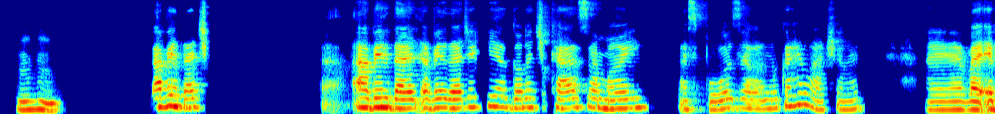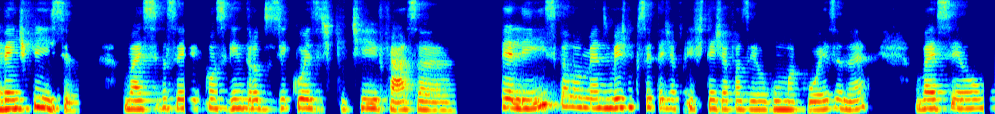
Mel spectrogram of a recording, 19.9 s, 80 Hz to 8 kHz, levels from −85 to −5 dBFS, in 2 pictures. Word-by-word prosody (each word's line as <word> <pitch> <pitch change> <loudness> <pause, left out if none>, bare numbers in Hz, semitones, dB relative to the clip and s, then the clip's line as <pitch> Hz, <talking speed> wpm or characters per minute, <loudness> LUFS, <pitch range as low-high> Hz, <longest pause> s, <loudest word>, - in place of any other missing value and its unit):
Uhum. 160 -4 +1 0.9
Na 205 +1 +6
verdade 195 -4 +3 1.1
a, 200 - 0
a 200 - +7
verda 195 -2 +7
a - - +3
verdade 185 +1 +2
é 210 - -2
que 225 0 -2
a 210 -1 -3
dona 190 +1 -1
de 190 -4 -10
casa, 195 +2 -1
a - - -1
mãe, 185 +3 0 0.3
a 170 - -6
esposa, 170 +3 -4
ela 180 -1 -3
nunca 180 +4 -3
relaxa, 225 -11 -2
né, 165 +3 -4 0.7
eh, 160 +1 0
vai 165 +2 +6
é 175 - +8
bem 180 +1 +6
difícil, 180 -4 0 0.4
mas 170 -1 +1
se 175 +1 -8
você 185 -1 -2 0.2
conseguir 185 -1 -3
introduzir 180 -1 -3
coisas 185 -2 -1
que 165 - -13
te 185 +1 -1
faça 155 -2 -1 0.5
feliz, 195 +7 +3
pelo 220 -4 -3
menos 190 -1 0
mesmo 195 +2 +3
que 205 - -17
você 200 - -3
esteja 185 -2 -5
esteja 180 -2 -3
a - - -10
fazer 170 -1 -3
alguma 165 0 -1
coisa, 170 +3 -2
né, 170 +5 -2 0.5
vai 180 0 +2
ser 180 0 -2
o 185 0 -2
180 Hz, 155 wpm, -22 LUFS, 170-195 Hz, 1.1 s, é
